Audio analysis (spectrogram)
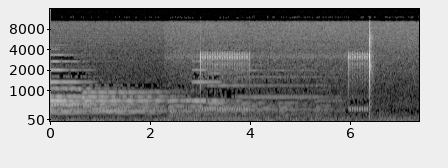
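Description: A telephone ringing on the line as a call is placed to a family home in Fukuoka: two short, steady electronic rings about three seconds apart, heard through a receiver over a faint background hum, with no one speaking.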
